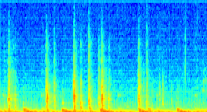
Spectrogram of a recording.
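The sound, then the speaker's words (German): Quick keystrokes on a computer keyboard as an admin password is entered to add software, a short burst of distinct clacks in an uneven rhythm, fairly clear with no talking. “Klicke drauf, gebe mein Admin-Passwort ein.”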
